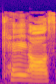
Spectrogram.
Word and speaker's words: KOS: He says he was in an R&B group named KOS, stands for Kansas City Original Sounds, but pronounced Chaos, in the 1990s, which later became Talent.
